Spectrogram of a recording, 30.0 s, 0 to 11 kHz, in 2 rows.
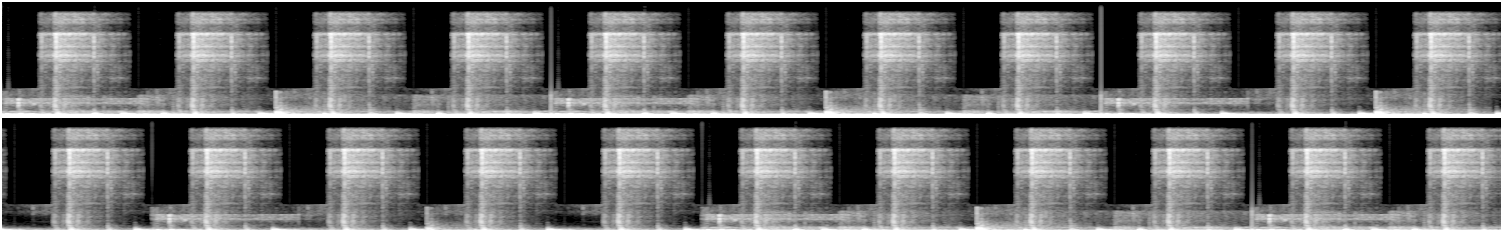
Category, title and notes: Music > Multiple instruments
Demo Track #3911 (Industraumatic)
Cyberpunk, Games, Industrial, Noise, Sci-fi, Soundtrack, Underground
